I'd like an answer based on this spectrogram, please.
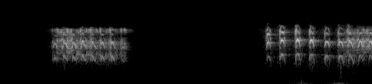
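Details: Badger calling with a short, even buzzy chatter, then after a silent gap a series of sharp, high, pulsed notes repeated several times a second; no other sounds.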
